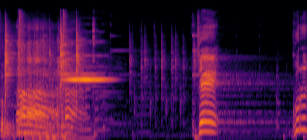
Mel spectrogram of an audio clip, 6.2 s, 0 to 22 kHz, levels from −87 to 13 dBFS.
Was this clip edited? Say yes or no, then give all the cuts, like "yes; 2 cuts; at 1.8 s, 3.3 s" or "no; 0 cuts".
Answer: yes; 1 cut; at 2.4 s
